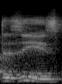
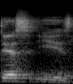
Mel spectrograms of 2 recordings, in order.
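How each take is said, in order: First: It is said smoothly as one word. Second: It is split with a break before ease. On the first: It names an illness. The speaker calls it wrong. "Not disease" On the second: It means a lack of ease in the body. The speaker calls it right. "dis hyphen ease"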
